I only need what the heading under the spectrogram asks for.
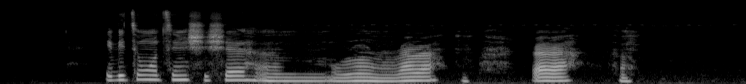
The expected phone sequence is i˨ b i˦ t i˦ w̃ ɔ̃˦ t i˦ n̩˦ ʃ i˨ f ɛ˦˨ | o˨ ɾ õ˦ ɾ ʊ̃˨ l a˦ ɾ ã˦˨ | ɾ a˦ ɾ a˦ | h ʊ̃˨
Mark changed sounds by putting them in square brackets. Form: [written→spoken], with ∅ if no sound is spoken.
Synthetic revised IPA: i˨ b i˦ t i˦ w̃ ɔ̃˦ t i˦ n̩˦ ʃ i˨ [f→ʃ] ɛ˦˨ | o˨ ɾ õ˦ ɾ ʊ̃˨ [l→ɾ] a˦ ɾ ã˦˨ | ɾ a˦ ɾ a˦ | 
